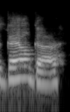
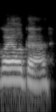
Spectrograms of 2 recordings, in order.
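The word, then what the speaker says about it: Gaeilge: of a english adaptation the irish word from the la for the language is galga you can look at that pronunciation and wonder why it's like that um rather than gaelic so if somebody's talking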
